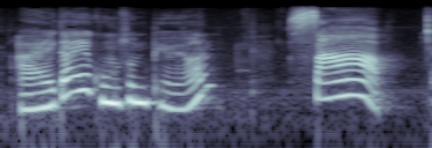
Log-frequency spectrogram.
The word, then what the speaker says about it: ทราบ: 오히려 쌍시옷 발음이 됩니다. 그래서 굉장히 독특한 예시거든요. 그래서 단어 살펴보도록 하겠습니다. 첫 번째 단어입니다. 모래, ทราย 알다의 공손 표현. ทราบ 두 가지 단어를 가지고 왔는데요.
